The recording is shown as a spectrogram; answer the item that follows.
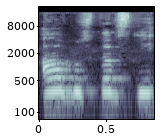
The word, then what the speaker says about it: августовский: Итак, августовский или августовский. А или О. И так... Самсон и Лев говорят, что нужно ударение поставить на А.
